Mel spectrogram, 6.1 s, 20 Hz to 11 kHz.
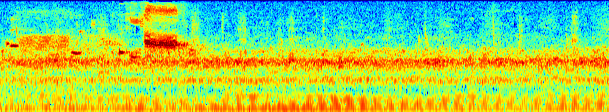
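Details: Lesser Snow Geese flying in a big flock, November 2011, at the George C. Reifel Migratory Bird Sanctuary, Canada. A couple of nearer high yelping honks stand out early over a continuous massed chorus and low hum.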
